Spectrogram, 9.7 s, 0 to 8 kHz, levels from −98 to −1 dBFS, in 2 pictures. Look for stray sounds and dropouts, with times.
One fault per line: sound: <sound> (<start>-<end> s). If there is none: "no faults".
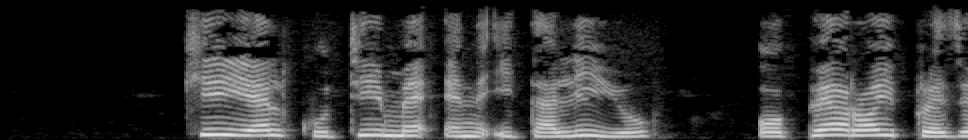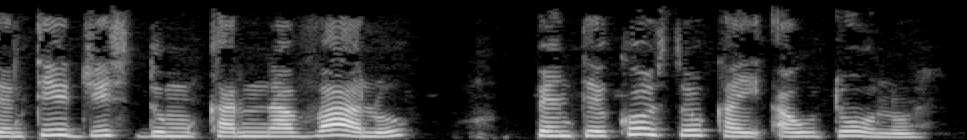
no faults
